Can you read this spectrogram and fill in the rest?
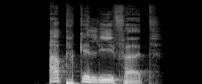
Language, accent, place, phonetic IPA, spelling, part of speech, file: German, Germany, Berlin, [ˈapɡəˌliːfɐt], abgeliefert, verb, De-abgeliefert.ogg
- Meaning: past participle of abliefern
